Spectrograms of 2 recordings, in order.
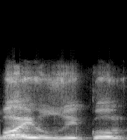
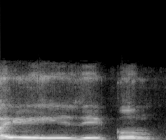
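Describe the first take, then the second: First: The first vowel is kept short. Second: The first vowel is drawn out long. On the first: The speaker calls it right. "ghai tak nak panjang" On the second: The speaker calls it wrong. "Jangan ghaizikum. Ghai tak boleh panjang lagi tu"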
